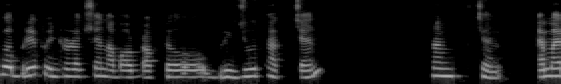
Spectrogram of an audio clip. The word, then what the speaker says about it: Briju Thangchan: Briju Thangchan. Am I right? Am I pronouncing right, sir?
